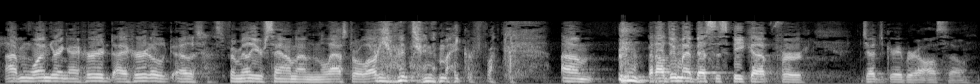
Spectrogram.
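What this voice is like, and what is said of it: Sick, strained voice. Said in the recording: “apologize for my voice, and if I happen to cough, I've been fighting a bug for a couple of weeks now”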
